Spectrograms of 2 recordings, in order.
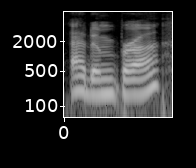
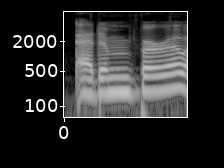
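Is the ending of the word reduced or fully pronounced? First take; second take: reduced; fully pronounced. First: The ending is reduced and unstressed. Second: The ending is fully pronounced, as spelled. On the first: The speaker calls it right. "It's Edinburgh" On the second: The speaker calls it wrong. "I pronounced it wrong"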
